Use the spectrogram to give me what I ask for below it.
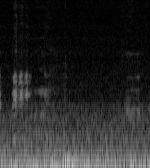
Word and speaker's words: Bank: So the way you say bank in Thai is you drop the K and you just say bang. But his name's Bank. Like when it's spelled out, then it's spelled bank. People call him bang.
